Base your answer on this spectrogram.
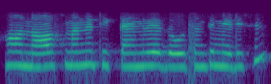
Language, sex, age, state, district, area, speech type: Odia, female, 18-30, Odisha, Jajpur, rural, conversation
